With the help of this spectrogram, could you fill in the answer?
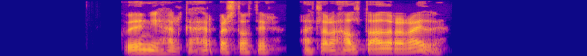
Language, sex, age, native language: Icelandic, male, 30-39, Icelandic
